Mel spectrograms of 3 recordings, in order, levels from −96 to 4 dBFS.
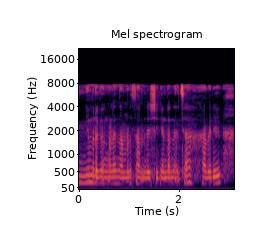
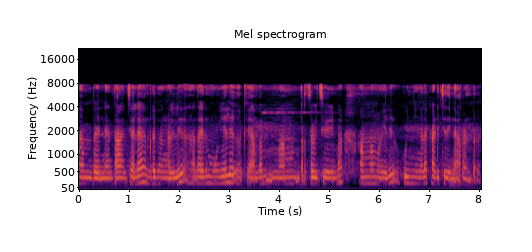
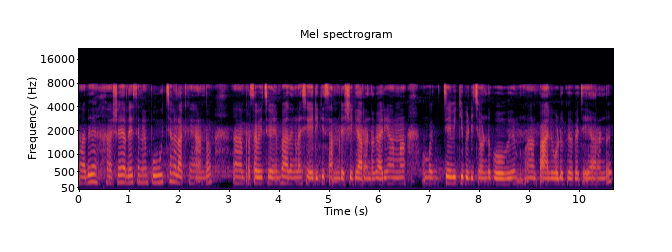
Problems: constant background noise, low volume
